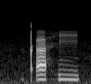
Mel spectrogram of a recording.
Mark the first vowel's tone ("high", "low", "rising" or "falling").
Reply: high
